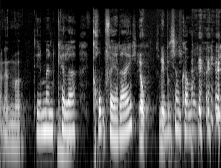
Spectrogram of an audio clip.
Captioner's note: laughs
